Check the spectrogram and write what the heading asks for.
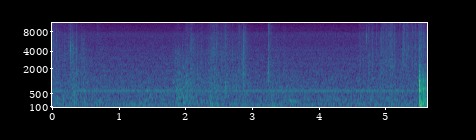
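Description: Light knocks and rattles of things being handled in a kitchen over a steady appliance hum, ending with a sharp thump as a jar of sliced jalapeños is set down on the counter near the end.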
